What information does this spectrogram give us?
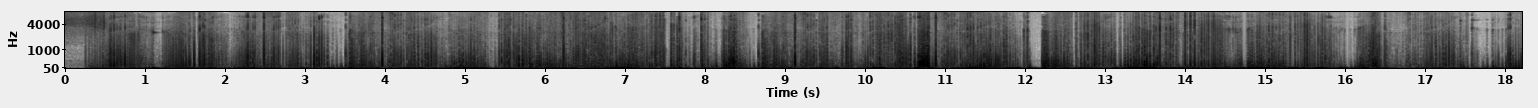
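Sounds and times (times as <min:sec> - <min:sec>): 
binaural microphone scratching and rubbing: 0:00.0 - 0:18.2.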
